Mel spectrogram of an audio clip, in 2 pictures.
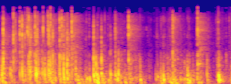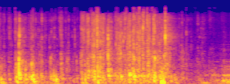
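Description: Fingertips tap and scratch fast along the ridged sides of a clear, hollow, crumpled plastic water bottle that seems empty or nearly so, held up and squeezed. The result is a dense, rapid stream of sharp clicking taps and scratchy plastic crinkles, with a few louder crackles and a softer patch near the end.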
